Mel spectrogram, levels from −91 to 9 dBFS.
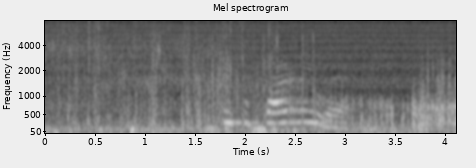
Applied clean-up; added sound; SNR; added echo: none; Fill (with liquid); 6 dB; reverberation time 1.8 s.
